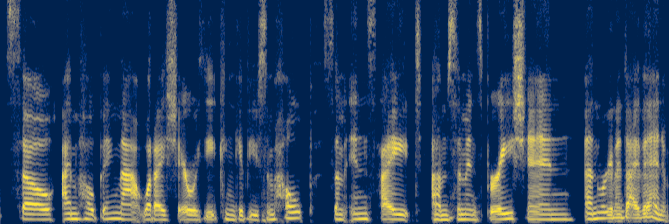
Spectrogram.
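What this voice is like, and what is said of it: Raspy, hoarse voice. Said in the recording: “My voice, if you haven't already noticed, is a little raspy. I call it my sexy voice ... trying to get it to a point where it sounded a little bit less raspy”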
